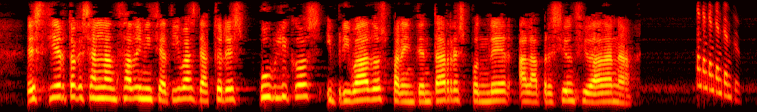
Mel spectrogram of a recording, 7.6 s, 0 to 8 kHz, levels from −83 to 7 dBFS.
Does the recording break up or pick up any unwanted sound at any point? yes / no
yes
